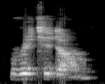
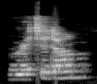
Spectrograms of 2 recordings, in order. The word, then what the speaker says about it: ritidome: Ritidum? Ritidum. Am I pronouncing it correctly? Ritidum? Ritidum. Is it ritidum or ritidome? Ritidome. Can you repeat all the information, please? Yes, ritidome is the only pronunciation.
